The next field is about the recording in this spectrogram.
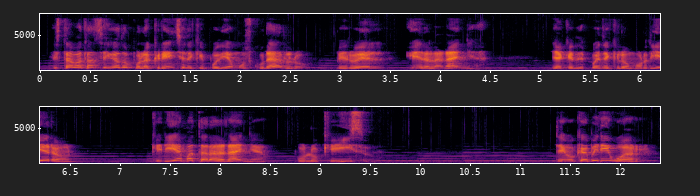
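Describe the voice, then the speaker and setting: A man voicing a grieving, vengeful young man who tells a horror story like a solemn diary. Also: a little high. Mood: grieving, bitter. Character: young man recounting his friend's monstrous downfall, grieving, vengeful. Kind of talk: scripted first-person horror narration. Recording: muffled lo-fi audio under loud music. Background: music.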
